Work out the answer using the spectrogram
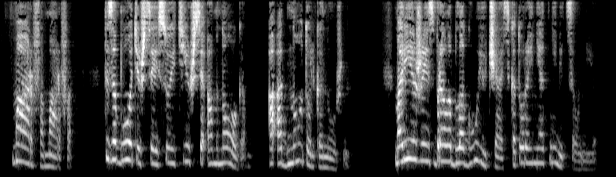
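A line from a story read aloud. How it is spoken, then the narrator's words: Gentle, patient. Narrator (Russian): Иисус мягко и терпеливо сказал ей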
